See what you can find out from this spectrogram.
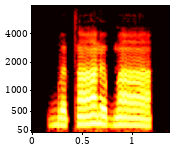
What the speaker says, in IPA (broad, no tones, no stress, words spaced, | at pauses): bət̪ã ɾəbã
